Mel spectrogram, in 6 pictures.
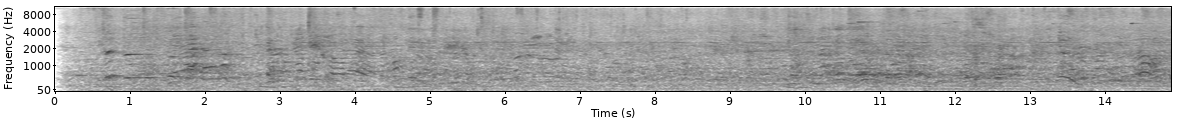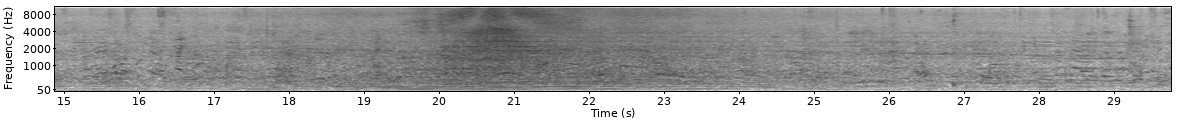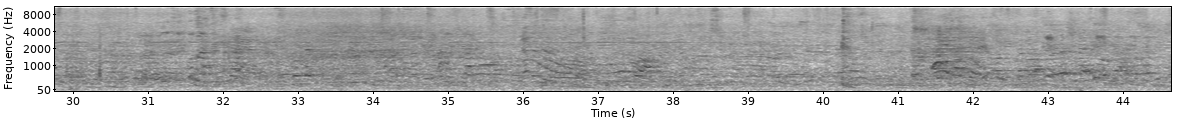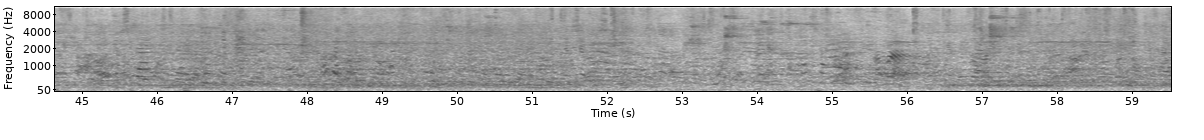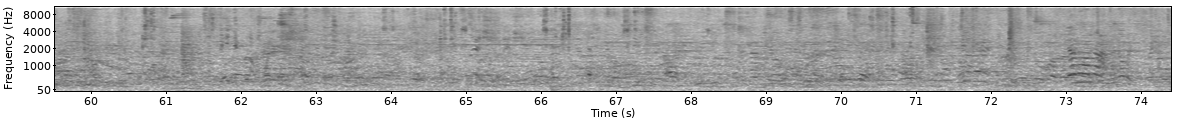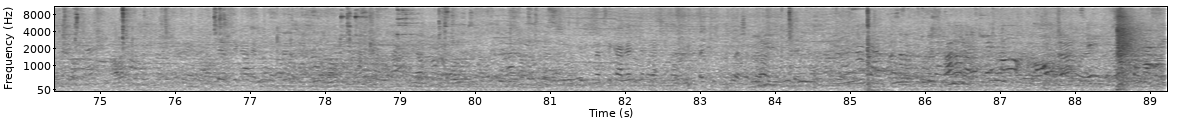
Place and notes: Rue de la République, Saint-Denis, France - Outside Histoire dOr Jeweller
This recording is one of a series of recording, mapping the changing soundscape around St Denis (Recorded with the on-board microphones of a Tascam DR-40).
